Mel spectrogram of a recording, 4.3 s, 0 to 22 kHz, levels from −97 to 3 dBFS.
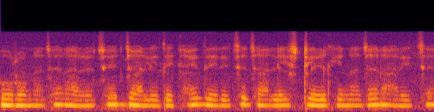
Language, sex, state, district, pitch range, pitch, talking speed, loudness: Rajasthani, female, Rajasthan, Nagaur, 170-185 Hz, 175 Hz, 250 wpm, -18 LUFS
